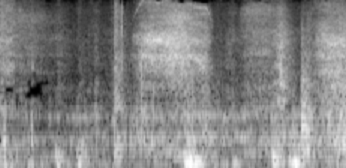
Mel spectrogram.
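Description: Handling noise of a handheld camera being turned round, its microphone brushing against a shirt: a rustling burst about a second in, with a few light knocks.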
